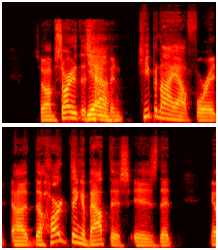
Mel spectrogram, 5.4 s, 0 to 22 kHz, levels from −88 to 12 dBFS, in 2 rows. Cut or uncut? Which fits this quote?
uncut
